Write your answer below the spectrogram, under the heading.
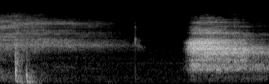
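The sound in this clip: A deep breath drawn in, heard as a soft airy hiss that thins out over about a second and a half, then after a short silence a louder, fuller breathy rush that holds steady to the end.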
